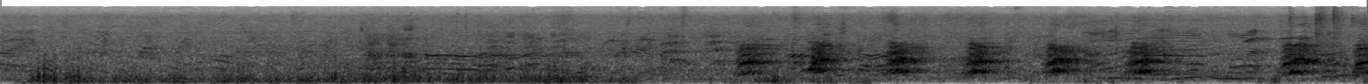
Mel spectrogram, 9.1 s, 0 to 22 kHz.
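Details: Hokkaido dog, Rufus, at a dog show on 1 September 2019; people talk over a noisy hall at first, then sharp barks ring out roughly twice a second through the final four seconds.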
